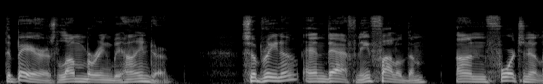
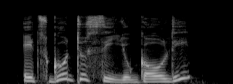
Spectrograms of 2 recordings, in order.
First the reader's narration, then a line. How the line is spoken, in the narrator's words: she said in her light German accent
